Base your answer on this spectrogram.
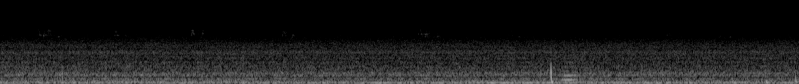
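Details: Honey bee swarm caught from a tree branch, with two queens, marching into a box. A low, steady droning hum runs throughout, with a few faint higher ticks and one sharp click.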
